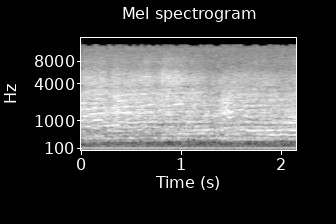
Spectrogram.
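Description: Formula One race car engine running at a steady, held pitch, fairly quiet, with only a slight drift in tone.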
